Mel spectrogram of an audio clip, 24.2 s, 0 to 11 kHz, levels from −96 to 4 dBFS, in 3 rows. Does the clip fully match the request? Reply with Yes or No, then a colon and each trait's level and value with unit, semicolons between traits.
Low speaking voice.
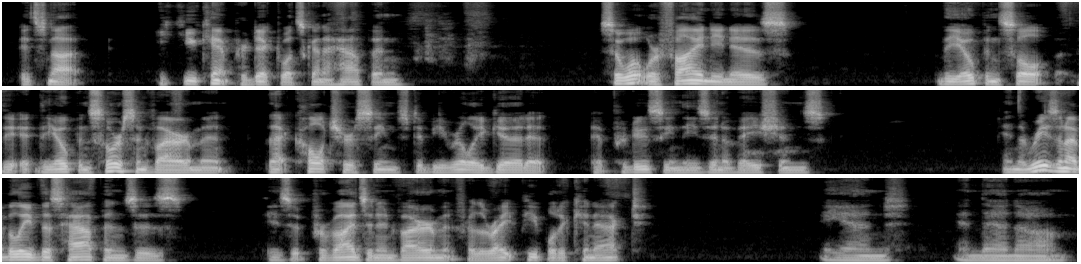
Yes: very low, 95 Hz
